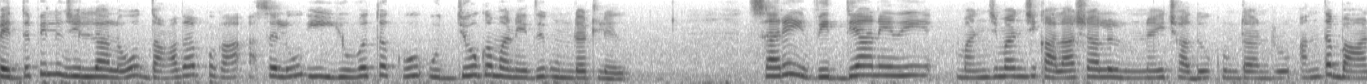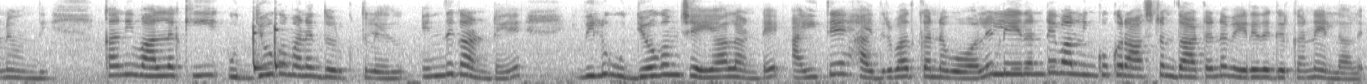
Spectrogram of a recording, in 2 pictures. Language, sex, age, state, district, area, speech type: Telugu, female, 18-30, Telangana, Peddapalli, urban, spontaneous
